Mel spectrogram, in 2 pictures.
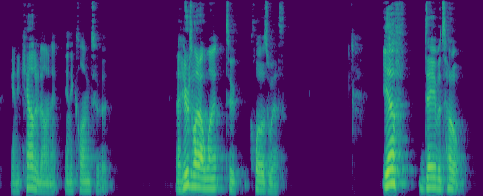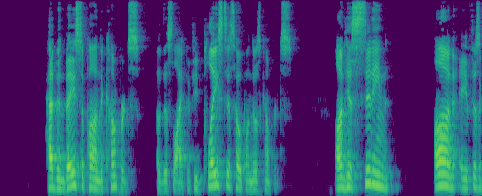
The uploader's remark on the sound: Recorded at Cornerstone Church in Mesa, AZ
